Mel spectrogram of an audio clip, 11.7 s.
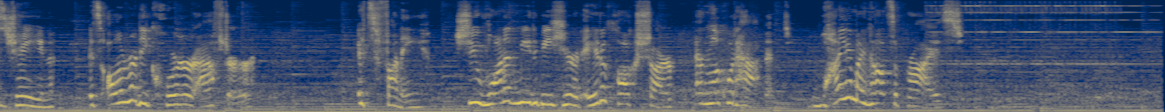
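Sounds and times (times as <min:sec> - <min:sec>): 
speech: 0:00.2 - 0:02.7, 0:03.6 - 0:10.0
telephone ringing: 0:09.3 - 0:11.6.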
